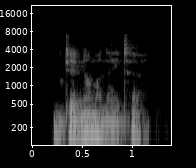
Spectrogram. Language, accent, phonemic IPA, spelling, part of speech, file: English, Southern England, /dɪˈnɒmɪneɪtə(ɹ)/, denominator, noun, LL-Q1860 (eng)-denominator.wav
- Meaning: 1. The number or expression written below the line in a fraction (such as 2 in ½) 2. One who gives a name to something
